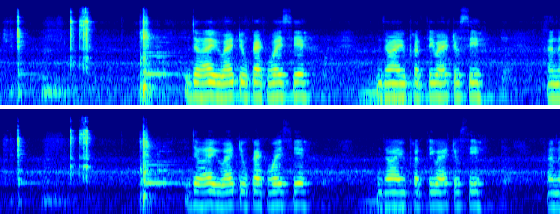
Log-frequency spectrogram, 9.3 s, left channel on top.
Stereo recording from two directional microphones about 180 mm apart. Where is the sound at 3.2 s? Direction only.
Centre (ahead or behind).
